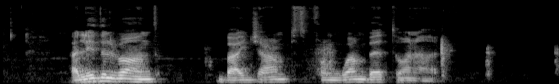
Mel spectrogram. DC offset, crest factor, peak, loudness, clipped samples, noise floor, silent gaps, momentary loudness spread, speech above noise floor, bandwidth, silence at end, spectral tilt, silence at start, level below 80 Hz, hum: under 0.1%; 18 dB; -2 dBFS; -17 LUFS; under 0.1%; -74 dBFS; none; 15 LU; 57 dB; 16.5 kHz; 0 s; -6.5 dB/octave; 0.7 s; -56 dBFS; none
